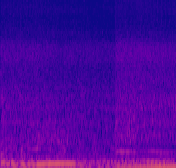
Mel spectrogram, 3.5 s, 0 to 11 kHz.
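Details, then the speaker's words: V8 car, smoky at start with weird idle: fast, lumpy idle that dips briefly then climbs back and holds high; cause of high idle not yet found. "Trying to figure out why the idle is so high, but the car sounds good."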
